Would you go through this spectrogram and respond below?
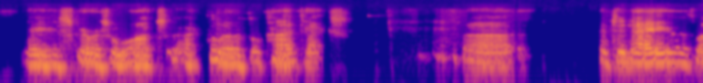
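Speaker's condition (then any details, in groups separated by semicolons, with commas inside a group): Parkinson's; long walks cause great distress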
